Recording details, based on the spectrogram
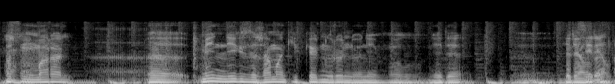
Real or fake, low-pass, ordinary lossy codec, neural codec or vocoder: real; none; none; none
